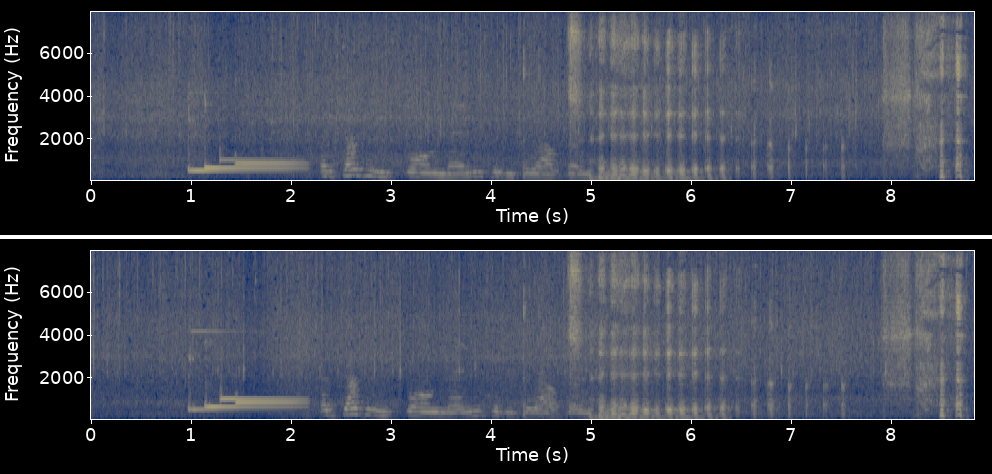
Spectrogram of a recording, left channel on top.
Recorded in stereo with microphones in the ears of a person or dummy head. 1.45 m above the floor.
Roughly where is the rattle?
I don't hear a rattle.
